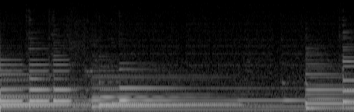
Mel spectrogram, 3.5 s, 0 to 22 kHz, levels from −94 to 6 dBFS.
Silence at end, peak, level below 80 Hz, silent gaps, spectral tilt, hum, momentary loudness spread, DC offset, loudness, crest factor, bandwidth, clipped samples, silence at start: 0 s; -22 dBFS; -70 dBFS; none; -8 dB/octave; none; 16 LU; under 0.1%; -39 LUFS; 16 dB; 16.5 kHz; under 0.1%; 0 s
